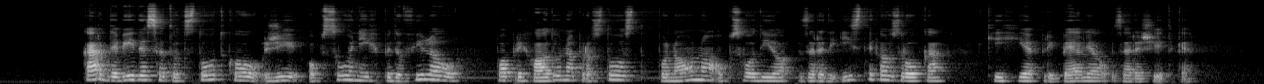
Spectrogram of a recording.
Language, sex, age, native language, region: Slovenian, female, 50-59, Slovenian, Gorenjska region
